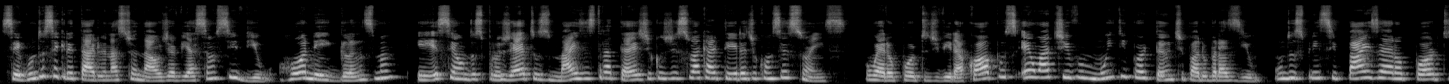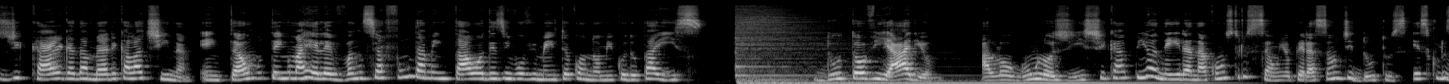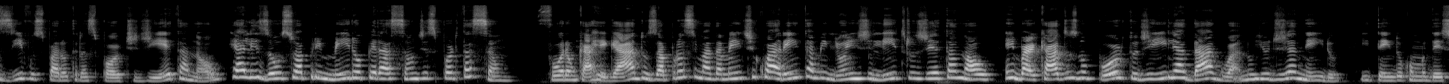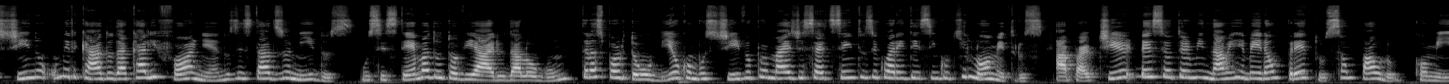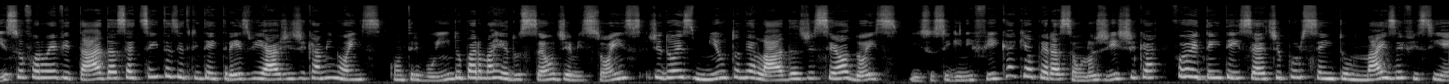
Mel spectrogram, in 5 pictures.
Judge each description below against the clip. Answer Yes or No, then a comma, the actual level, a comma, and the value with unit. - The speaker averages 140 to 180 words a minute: No, average, 130 wpm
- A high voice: Yes, very high, 260 Hz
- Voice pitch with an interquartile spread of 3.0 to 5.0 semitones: No, wide, 5.5 semitones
